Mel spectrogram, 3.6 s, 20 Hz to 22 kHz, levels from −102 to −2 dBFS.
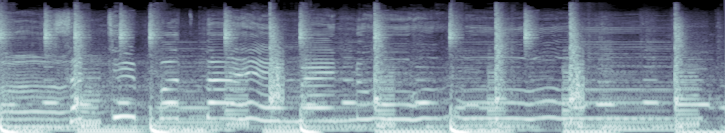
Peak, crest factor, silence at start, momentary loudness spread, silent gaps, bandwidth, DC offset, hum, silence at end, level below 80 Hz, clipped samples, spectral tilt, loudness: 0 dBFS; 10 dB; 0 s; 5 LU; none; 19.5 kHz; under 0.1%; none; 0 s; -16 dBFS; 0.2%; -4.5 dB/octave; -11 LUFS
